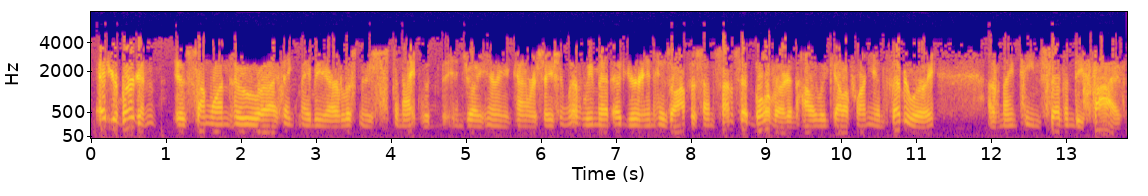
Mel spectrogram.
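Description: An American man telling casual anecdotes in a halting, meandering way, repeating phrases as he goes. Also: mid-range voice, vocal fry. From United States, Chicago area. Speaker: radio interviewer, guest recalling past interviews. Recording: lo-fi narrow radio or phone sound.

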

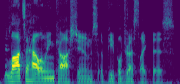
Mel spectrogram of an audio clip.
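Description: A man's voice: on the low side, expressive, moderate pace, a bit bright, clean tone. A young man hosting a casual podcast chat, joking and often slipping into silly put-on voices. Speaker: podcast host.

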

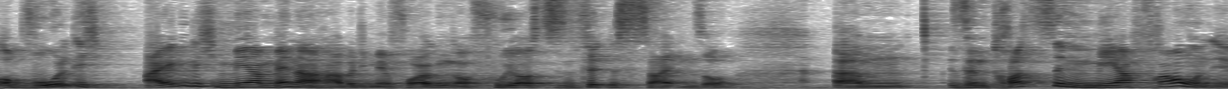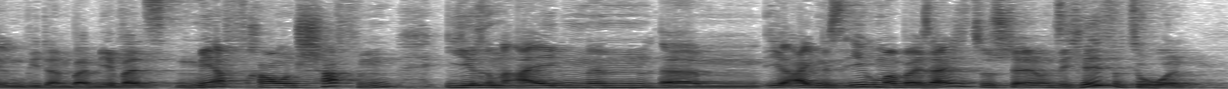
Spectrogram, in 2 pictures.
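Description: Measured man explaining in an echoey room. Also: a little high, big pitch swings, a little mellow. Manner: measured, explains carefully, corrects wording. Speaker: coach. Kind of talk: casual podcast conversation.

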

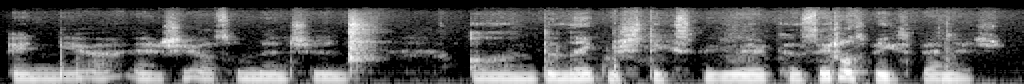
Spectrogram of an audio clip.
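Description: A woman's voice: fairly high pitch, little pitch movement, normal speed, dark tone, slight background noise. A young woman hosting a podcast, recapping an interview in a chatty, casual way with many fillers and some whispery stretches. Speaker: podcast host.

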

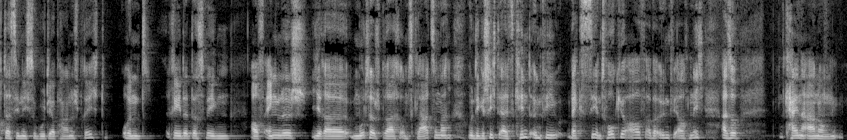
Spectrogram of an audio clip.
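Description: A man talking casually and enthusiastically about a film in a relaxed discussion. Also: mid-range voice, husky. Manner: enthusiastic, conversational, loose phrasing.

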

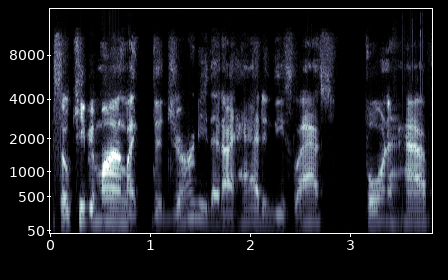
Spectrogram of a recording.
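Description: A man's voice: a little high, moderate pace, sharp tone, no echo. A young man from Houston, Texas, earnestly telling his life story as an interview guest, with many fillers and restarts. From United States, raised in Houston, Texas. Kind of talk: personal testimony in an interview.

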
